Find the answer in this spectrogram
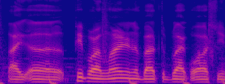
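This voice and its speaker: Over music in the background, a man with an American accent mumbles at a moderate pace, his fairly low pitch held in fairly even intonation. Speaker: local musician and business owner. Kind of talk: casual interview. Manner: mumbling. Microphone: quiet at first, mic adjusted.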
